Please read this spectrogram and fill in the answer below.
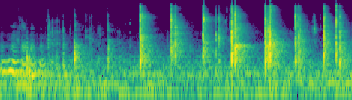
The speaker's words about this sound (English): Wait for someone to say it. We're still clapping.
